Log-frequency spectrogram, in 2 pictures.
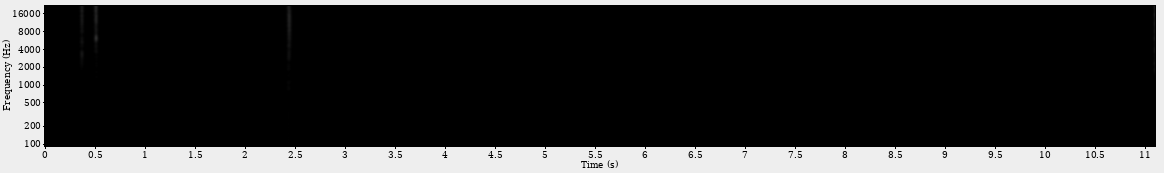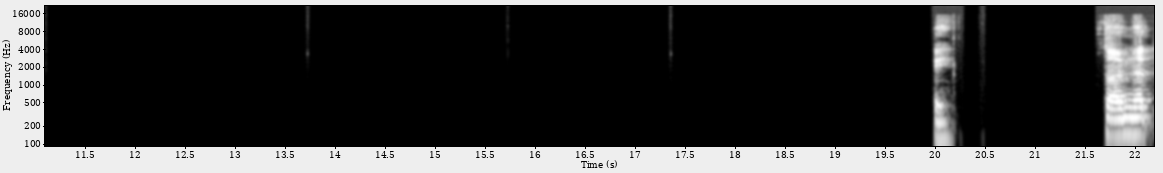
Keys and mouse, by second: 0.5 middle click, 1.3 click, 3.3 middle click, 4.2-10.3 shift+drag, 13.3 middle click, 14.5 middle drag, 15.6 middle drag, 16.9 middle drag, 18.1 z, 20.3 ctrl+s, 21.6-22.1 middle drag.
